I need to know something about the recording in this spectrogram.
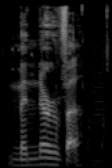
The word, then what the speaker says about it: Minerva: Minerva.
